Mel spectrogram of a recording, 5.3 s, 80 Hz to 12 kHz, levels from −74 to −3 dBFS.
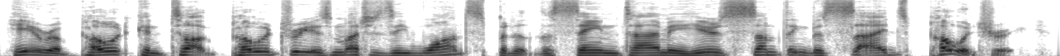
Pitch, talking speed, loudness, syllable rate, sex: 145 Hz, 240 wpm, -20 LUFS, 5.6 syllables/s, male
